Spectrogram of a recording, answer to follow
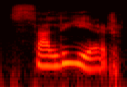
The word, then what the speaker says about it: salir: And to go out is salir, like sally forth.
